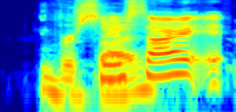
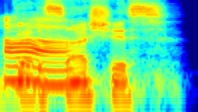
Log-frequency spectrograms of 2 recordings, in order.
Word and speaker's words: Versailles: How do you say Versailles? – Versailles? – That's how it's French. – Oh. Yeah. It's French.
